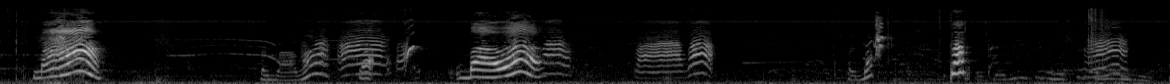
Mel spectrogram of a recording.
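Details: Common myna talking, its age given as either 6 months or 9 years; separate harmonic, speech-like syllables with rising and falling sweeps, a few seconds apart, and a steady high faint tone in a quiet room.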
